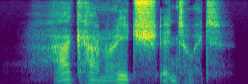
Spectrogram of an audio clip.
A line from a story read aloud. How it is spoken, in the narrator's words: he said quietly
